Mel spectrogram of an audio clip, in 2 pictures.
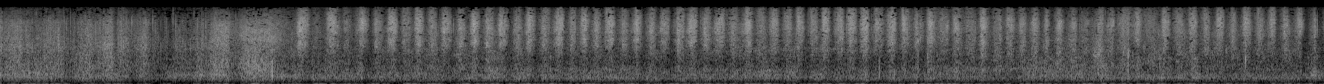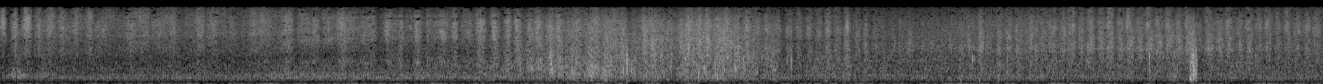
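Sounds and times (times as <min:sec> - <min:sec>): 
massage instruments rubbing and scraping: 0:00.0 - 0:26.4.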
